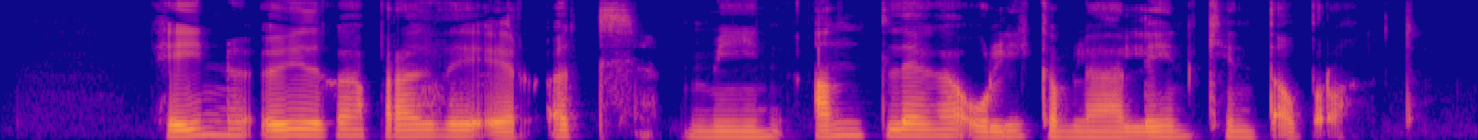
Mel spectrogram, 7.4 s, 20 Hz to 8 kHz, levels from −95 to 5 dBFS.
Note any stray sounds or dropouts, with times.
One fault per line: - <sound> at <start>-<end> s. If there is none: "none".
none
